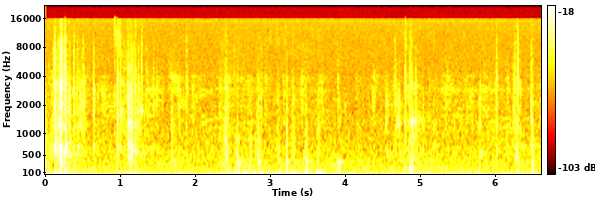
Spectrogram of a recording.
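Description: Faint, scattered keystrokes on a computer keyboard, a few single clicks with pauses between them.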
